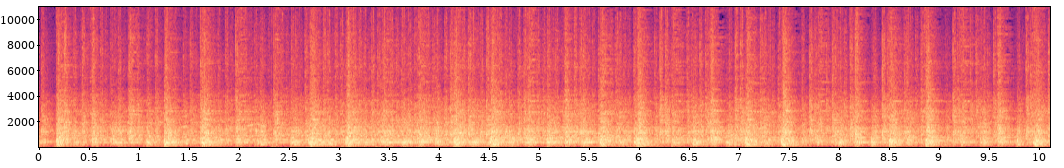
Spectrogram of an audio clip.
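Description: Dhak drums beaten in a fast, driving rhythm, with the noise of a dense crowd under them.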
